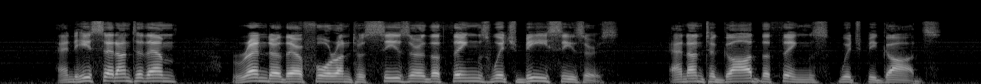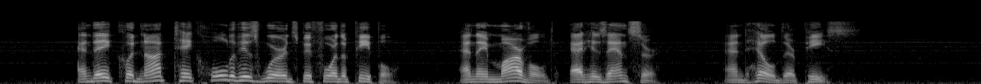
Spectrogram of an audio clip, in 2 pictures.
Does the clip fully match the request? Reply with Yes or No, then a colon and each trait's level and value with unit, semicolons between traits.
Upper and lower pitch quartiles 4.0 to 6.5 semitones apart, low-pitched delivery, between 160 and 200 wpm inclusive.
No: average, 4.5 semitones; low, 130 Hz; average, 140 wpm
